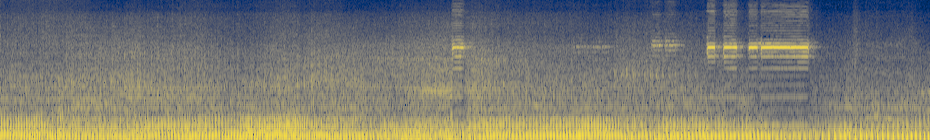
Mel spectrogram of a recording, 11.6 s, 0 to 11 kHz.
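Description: Yamaha MT-15's single-cylinder engine running steadily under way. Short high horn beeps sound about six and seven seconds in, and a longer, louder horn sounds about nine to ten seconds in.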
